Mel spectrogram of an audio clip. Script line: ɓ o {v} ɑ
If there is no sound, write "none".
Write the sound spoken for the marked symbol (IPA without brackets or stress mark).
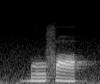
f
